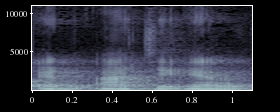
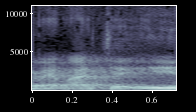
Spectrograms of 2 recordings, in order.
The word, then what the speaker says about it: NaCl: satunya garam dapur atau NaCl. Bukan NaCi ya, NaCl. Dulu waktu SMP Pak Ali sempat keliru bacanya NaCi.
